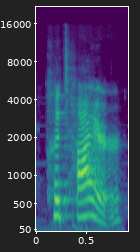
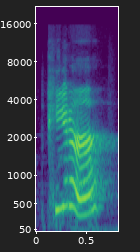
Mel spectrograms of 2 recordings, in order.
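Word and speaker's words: Petyr: I lost my freaking mind when Peter Baelish became Pattire. I was like, Peter has two syllables.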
